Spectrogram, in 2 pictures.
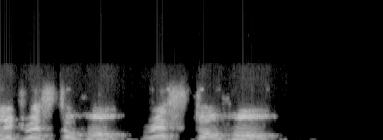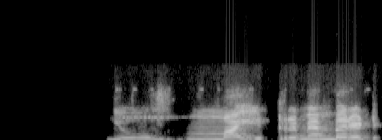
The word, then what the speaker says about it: Restaurant: It's just that restaurant is a foreign word. It doesn't come from German. So the pronunciation is a little bit fancy. We call it restaurant.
